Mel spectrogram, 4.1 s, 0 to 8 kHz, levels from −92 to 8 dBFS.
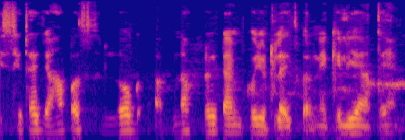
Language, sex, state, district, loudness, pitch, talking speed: Hindi, male, Chhattisgarh, Bilaspur, -24 LUFS, 125 Hz, 220 wpm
